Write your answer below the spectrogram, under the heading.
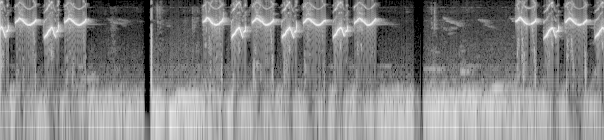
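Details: Wingko-type cinereous tit in full song for bird training, giving bright, high, swooping whistled double notes in quick runs of about four to six, broken by a brief gap and a single click.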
